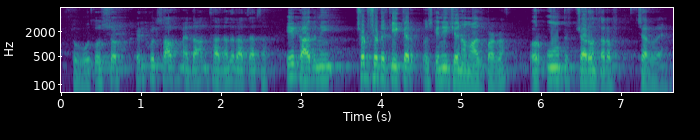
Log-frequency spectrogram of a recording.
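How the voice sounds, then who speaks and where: A man's voice: on the low side, a little mellow. A man delivering a storytelling sermon with dramatic delivery, voicing the characters himself. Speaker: preacher. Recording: reverberant hall echo.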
